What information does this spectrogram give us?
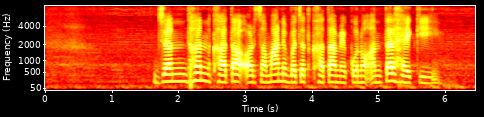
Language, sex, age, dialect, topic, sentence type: Magahi, female, 51-55, Southern, banking, question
